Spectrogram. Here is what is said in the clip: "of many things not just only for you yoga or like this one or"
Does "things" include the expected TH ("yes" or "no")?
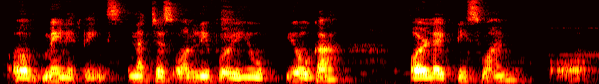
no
